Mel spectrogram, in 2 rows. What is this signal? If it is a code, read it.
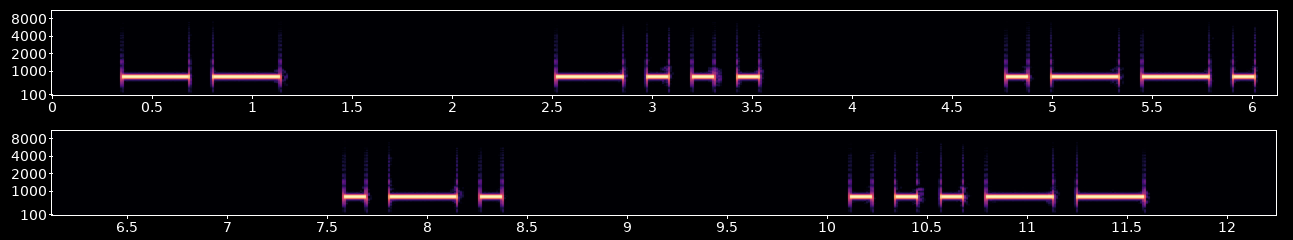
Morse code, heard as a keyed tone, about 10 wpm, spaced as for 5 wpm, 800 Hz. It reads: MBPR3
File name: LEZIONI / 7 GF9Z / 7 GF ws 10wpm 3918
